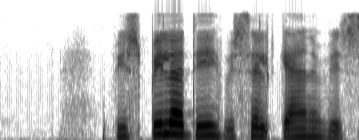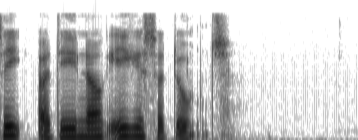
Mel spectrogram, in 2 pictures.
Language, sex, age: Danish, female, 36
